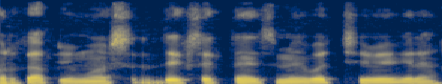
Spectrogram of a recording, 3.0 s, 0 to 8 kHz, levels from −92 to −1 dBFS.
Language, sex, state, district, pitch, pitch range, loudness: Hindi, male, Bihar, Araria, 105 Hz, 105-110 Hz, -17 LUFS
